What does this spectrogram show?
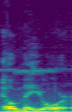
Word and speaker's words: El Mayor: It's El Mayor. Mayor. El Mayor. Come on, let's go. Burps. El Mayor. You get the El Mayor.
